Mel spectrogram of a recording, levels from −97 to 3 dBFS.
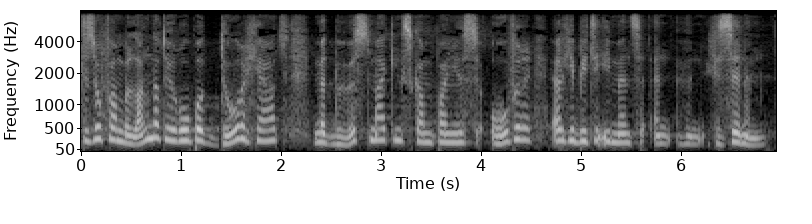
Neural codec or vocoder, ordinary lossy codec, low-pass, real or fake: none; none; 7.2 kHz; real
